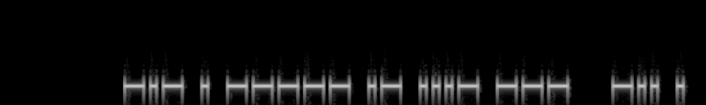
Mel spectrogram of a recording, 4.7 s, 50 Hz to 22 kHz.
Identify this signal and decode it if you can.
Morse code, heard as a keyed tone, about 27 wpm, 700 Hz. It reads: KE0AVO DE
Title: USA Callsign DE Callsign 28wpm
